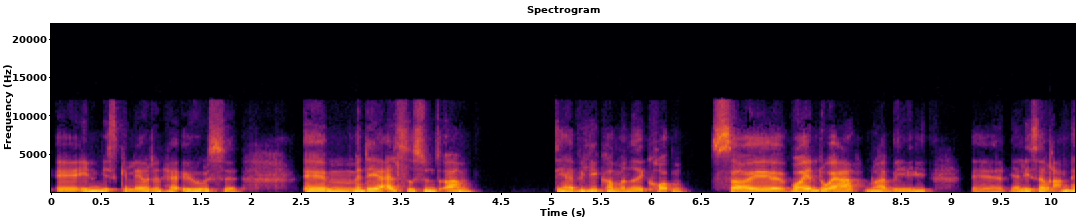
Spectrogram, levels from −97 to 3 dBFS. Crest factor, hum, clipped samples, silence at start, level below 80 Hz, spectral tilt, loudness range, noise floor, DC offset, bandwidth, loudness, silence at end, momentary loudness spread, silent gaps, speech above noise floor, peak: 14 dB; none; under 0.1%; 0.05 s; -62 dBFS; -6 dB/octave; 2 LU; -81 dBFS; under 0.1%; 12 kHz; -16 LUFS; 0 s; 12 LU; none; 65 dB; -2 dBFS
